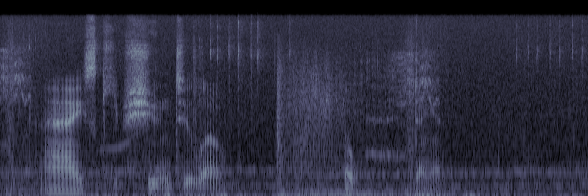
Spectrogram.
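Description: A creature shoots fireballs that burst with dull thuds.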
